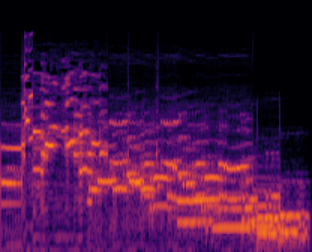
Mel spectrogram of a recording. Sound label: bleep bloop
